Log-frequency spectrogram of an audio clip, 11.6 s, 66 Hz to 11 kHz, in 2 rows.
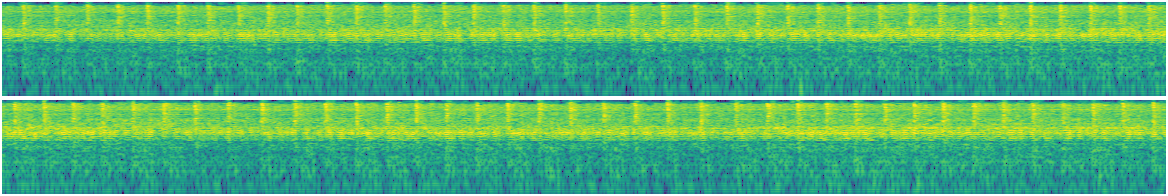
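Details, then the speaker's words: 1975 Lincoln Continental V8 idling after the cooling system rebuild, with a thin power steering pump whine over the engine; fluid was topped up and air is possible, and the pump may need replacing. "Power steering pump is not happy. They end up having to put a power steering pump on it."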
